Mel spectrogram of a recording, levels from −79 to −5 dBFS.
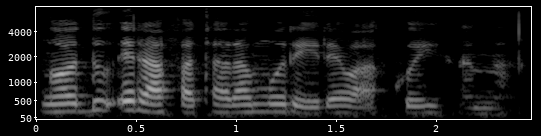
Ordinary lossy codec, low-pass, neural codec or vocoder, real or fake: none; none; none; real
